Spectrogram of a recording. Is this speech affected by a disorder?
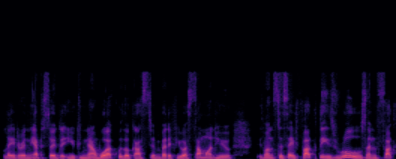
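No.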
